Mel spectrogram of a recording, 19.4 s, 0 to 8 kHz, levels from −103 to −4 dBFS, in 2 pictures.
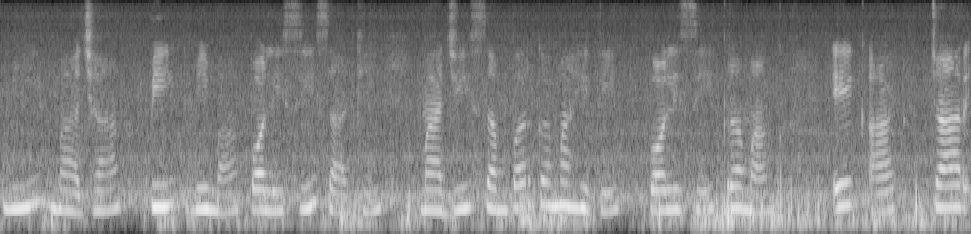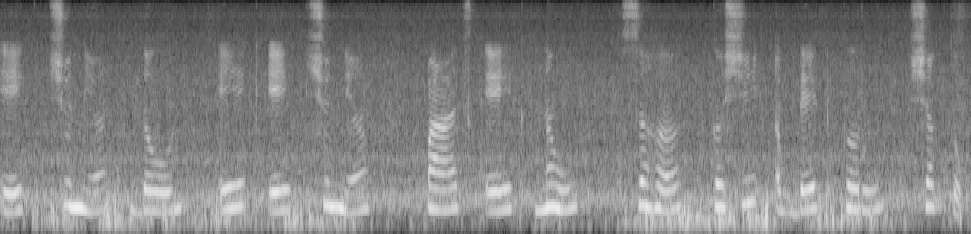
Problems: constant background noise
